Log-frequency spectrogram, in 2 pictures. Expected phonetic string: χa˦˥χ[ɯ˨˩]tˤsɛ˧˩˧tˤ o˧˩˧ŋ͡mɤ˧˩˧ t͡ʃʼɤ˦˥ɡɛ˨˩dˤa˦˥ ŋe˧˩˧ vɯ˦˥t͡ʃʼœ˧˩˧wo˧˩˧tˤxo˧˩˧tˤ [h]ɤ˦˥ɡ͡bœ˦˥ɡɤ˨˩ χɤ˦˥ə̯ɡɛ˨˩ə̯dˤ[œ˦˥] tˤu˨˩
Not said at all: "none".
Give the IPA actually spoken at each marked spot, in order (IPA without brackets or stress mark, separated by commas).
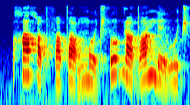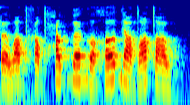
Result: ɯ˨˩, ħ, œ˦˥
